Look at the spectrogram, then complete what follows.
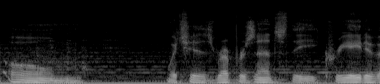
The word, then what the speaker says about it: om: And then I like to chant that ancient beautiful Sanskrit word pronounced om which is represents the creative activity of spirit in the world in the universe.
